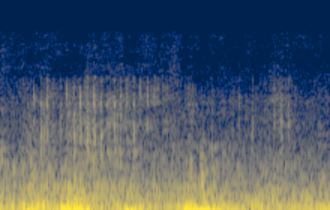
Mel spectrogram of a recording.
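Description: Low rumble of a vehicle on the move, with two louder low buffets of wind on the microphone about half a second and just over a second in.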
